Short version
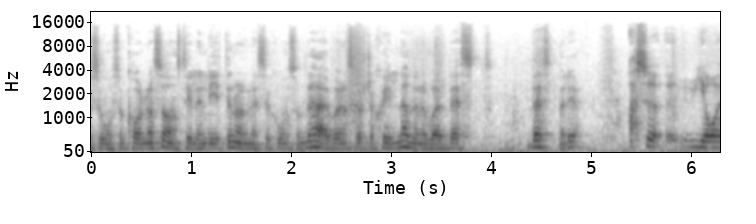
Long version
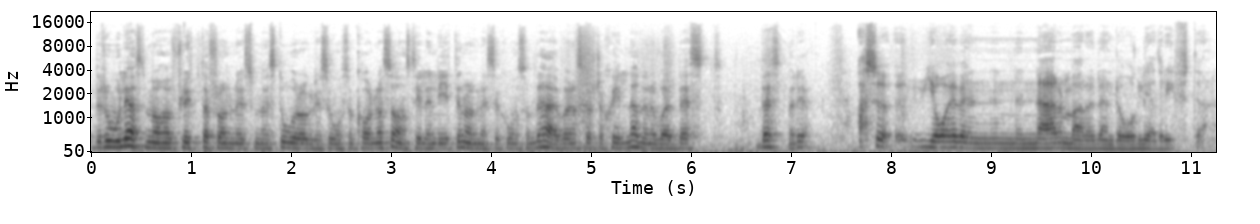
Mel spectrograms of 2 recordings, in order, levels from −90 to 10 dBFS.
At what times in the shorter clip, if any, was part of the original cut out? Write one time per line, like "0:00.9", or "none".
none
